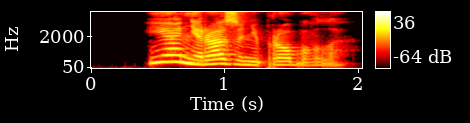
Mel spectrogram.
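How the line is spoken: Said with a sigh. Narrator (Russian): вздохнув, сказала Дуня

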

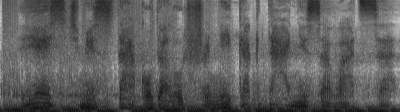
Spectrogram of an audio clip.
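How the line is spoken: Dual-mouthed unison whisper. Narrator (Russian): прошептала темная тварь в унисон обоими ртами

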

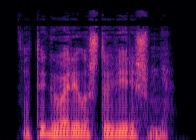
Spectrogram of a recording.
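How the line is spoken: Sad. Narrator (Russian): печально произнес Кевин

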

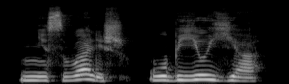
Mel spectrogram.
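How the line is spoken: Hissed through teeth. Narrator (Russian): прошипел сквозь зубы Радмир

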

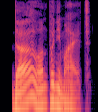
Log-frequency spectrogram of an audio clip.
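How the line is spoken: Calm priest. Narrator (Russian): спокойно ответил жрец

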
